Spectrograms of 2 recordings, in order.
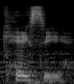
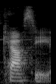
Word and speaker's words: Cassie: the way it's spelt a lot of people say KC but it's Cassie like all my life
